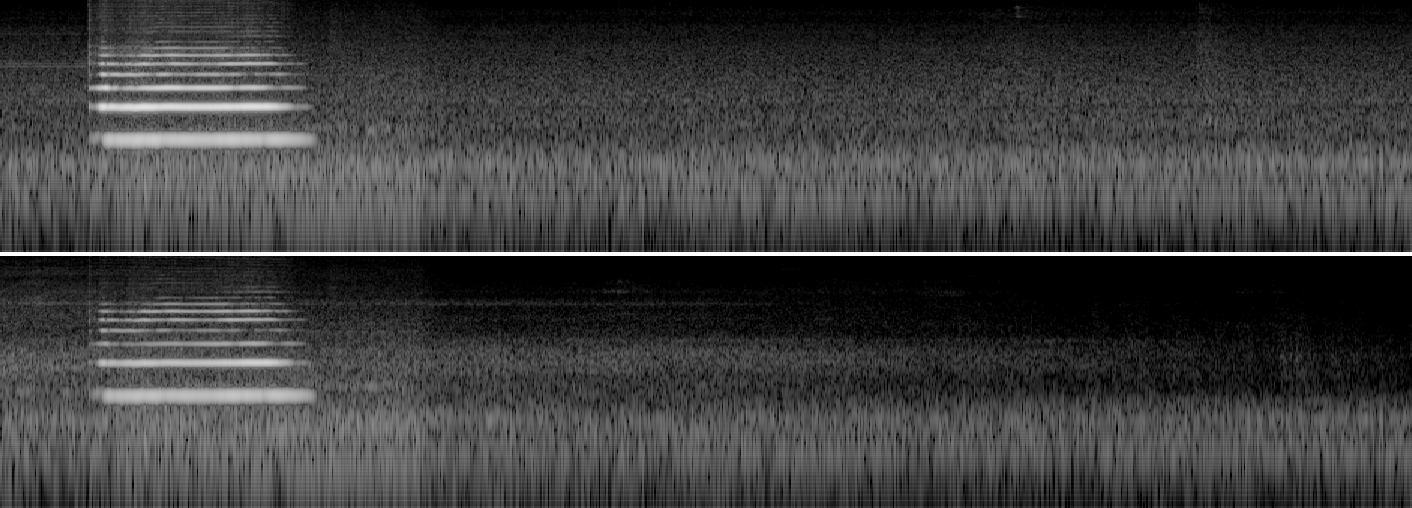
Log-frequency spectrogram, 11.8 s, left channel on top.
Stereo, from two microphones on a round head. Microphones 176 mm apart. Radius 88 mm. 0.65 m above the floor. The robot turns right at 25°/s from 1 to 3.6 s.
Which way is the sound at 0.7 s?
125° left.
